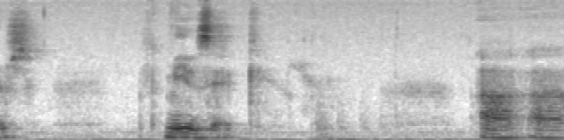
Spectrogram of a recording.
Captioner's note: whispers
